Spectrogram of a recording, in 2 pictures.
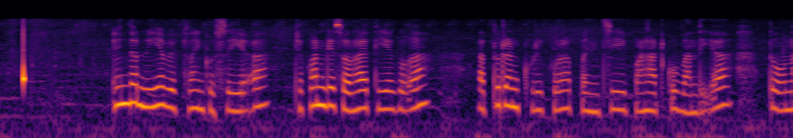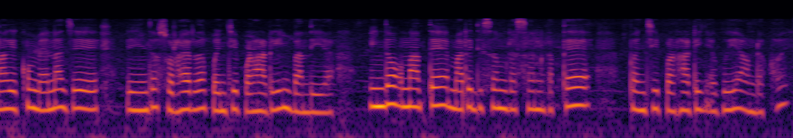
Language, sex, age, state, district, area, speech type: Santali, female, 18-30, West Bengal, Uttar Dinajpur, rural, spontaneous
